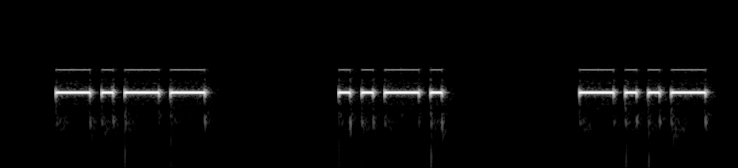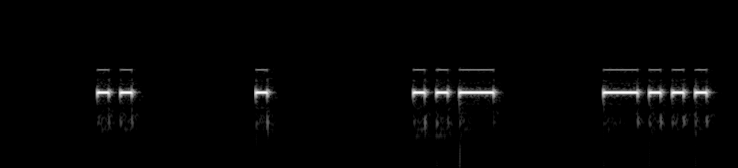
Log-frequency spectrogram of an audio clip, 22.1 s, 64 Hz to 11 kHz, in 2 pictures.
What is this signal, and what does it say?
Morse code, heard as a keyed tone, about 7 wpm, 650 Hz. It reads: Y F X I E U B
